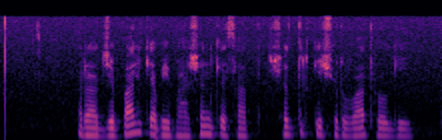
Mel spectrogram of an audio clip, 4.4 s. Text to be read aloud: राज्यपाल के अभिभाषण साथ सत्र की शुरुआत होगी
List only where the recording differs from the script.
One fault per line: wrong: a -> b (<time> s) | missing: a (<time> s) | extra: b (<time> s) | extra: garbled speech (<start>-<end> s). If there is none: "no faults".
extra: के (2.1 s)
